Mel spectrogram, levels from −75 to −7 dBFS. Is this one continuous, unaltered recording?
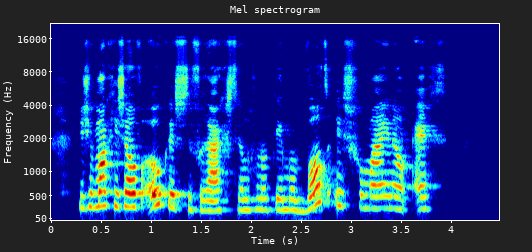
yes; 0 cuts

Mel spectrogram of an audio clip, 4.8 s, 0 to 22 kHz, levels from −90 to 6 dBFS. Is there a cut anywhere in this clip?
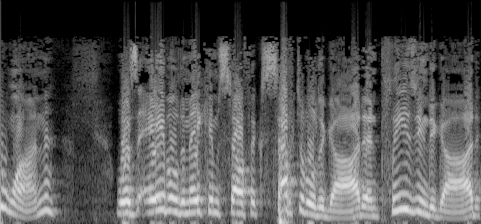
no; 0 cuts

